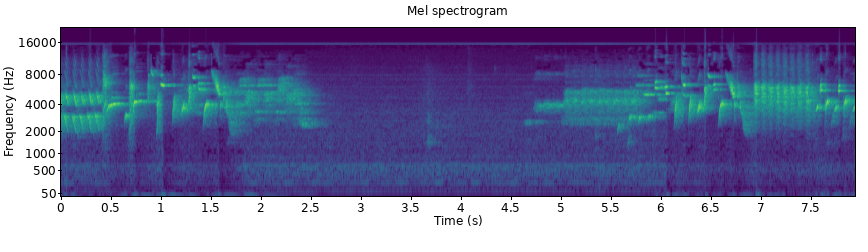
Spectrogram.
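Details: European goldfinch song in two bursts of rapid, liquid twittering mixed with buzzy trills, separated by a couple of seconds of quiet, with a low steady hum underneath.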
